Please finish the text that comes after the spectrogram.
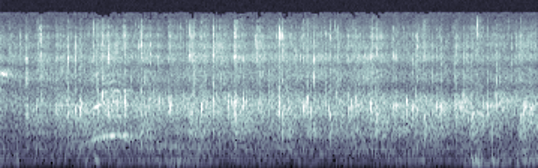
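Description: Audience applause, a steady dense clatter of many hands clapping at an even, fairly loud level throughout, with no voices standing out.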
